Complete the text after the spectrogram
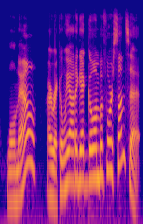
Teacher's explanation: the vowel sounds are elongated, giving it that laid-back, almost musical quality · You can really hear those vowels stretching out in now and going. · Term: Southern drawl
